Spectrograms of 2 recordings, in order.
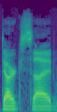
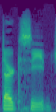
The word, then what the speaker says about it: Darkseid: If you don't know, it's just because I for the longest time I thought that Dark Side was pronounced Dark Seed just because it's spelled that way. – I've never seen Star Wars. Come on. – No. It's not spelled Dark Side like Pink Floyd's Dark Side of the Moon. It's spelled DarkSeid. So it looks like it would say Dark Seed.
